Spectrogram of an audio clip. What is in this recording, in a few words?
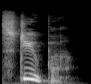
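"stupor", English, uk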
